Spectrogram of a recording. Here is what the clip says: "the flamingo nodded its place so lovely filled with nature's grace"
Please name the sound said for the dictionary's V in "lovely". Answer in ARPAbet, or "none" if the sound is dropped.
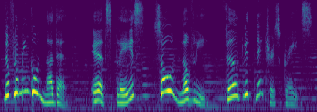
V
